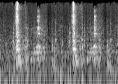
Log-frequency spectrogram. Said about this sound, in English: It is actually the first clock in the world to ever make a tick-tock sound, we believe, because it has something called an anchor escapement, which is a very complex way of saying essentially it makes that tick-tock sound.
